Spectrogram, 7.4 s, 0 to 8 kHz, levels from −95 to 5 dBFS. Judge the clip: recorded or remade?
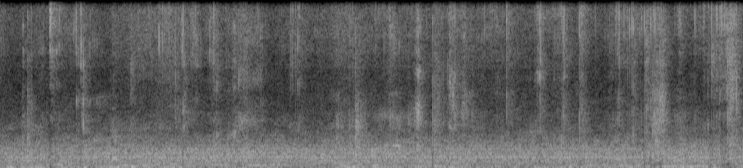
recorded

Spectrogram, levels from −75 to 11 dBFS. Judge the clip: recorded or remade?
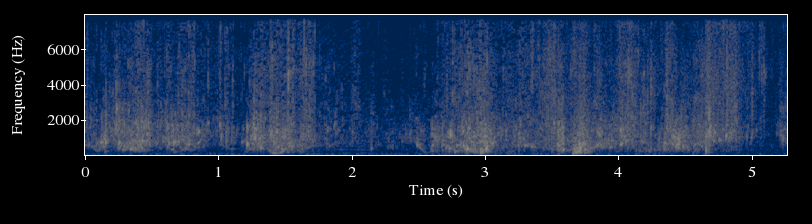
recorded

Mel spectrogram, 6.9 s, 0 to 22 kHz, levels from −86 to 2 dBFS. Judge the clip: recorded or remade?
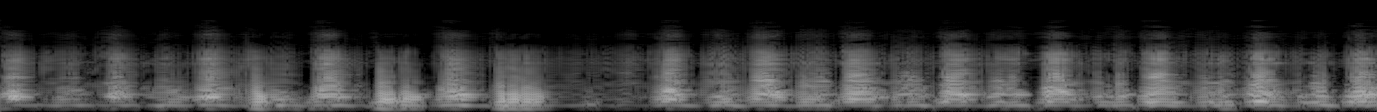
remade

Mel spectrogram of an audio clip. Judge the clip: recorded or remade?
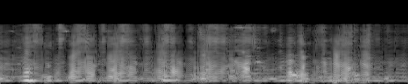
remade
